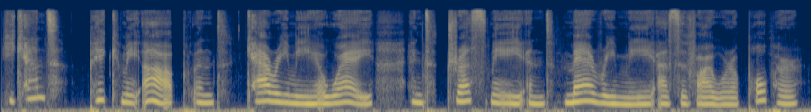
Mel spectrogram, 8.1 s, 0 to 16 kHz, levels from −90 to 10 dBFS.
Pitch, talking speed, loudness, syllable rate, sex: 225 Hz, 155 wpm, -18 LUFS, 3.8 syllables/s, female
